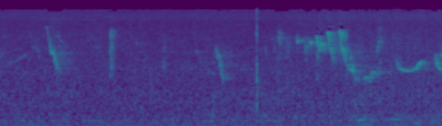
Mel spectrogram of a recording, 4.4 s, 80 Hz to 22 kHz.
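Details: Speckled mousebird (Colius striatus kiwuensis) at Kibuye, Rwanda, in March 2013: a few thin, high downslurred notes spaced about a second apart, then a quick burst of twittering, sweeping notes, with a light background hiss.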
